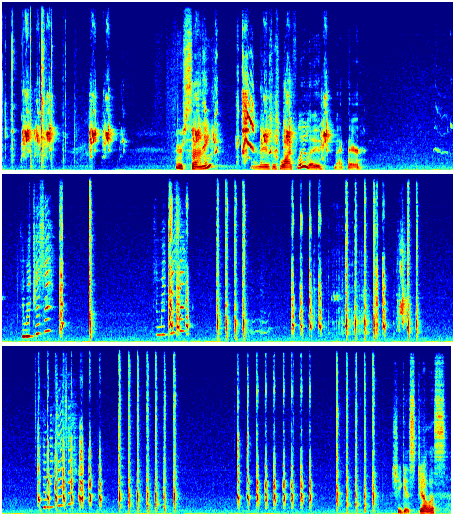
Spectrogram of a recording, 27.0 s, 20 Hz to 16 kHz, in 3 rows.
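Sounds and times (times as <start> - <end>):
cockatiel chirping: 0.4 - 2.5, 3.9 - 6.6, 8.6 - 9.1, 12.1 - 12.8, 13.4 - 17.3, 18.7 - 21.0, 22.7 - 24.9.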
